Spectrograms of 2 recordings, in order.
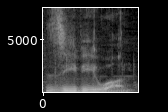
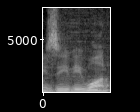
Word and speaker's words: ZV-1: Sony ZV-1. There's a lot to like. It's compact, it's capable, and when you use the American pronunciation, it sounds like Stevie, an underrated character from Malcolm in the Middle.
